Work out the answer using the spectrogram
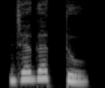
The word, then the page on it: ಜಕ್ಕಾತಿ: jakkāti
